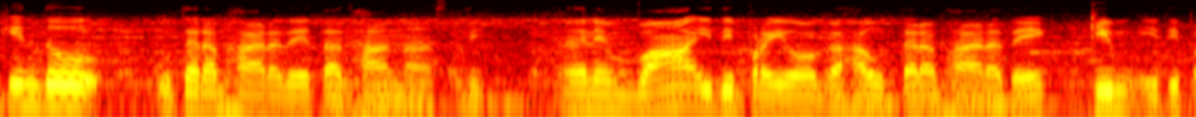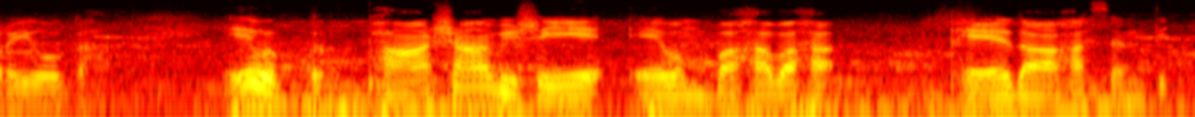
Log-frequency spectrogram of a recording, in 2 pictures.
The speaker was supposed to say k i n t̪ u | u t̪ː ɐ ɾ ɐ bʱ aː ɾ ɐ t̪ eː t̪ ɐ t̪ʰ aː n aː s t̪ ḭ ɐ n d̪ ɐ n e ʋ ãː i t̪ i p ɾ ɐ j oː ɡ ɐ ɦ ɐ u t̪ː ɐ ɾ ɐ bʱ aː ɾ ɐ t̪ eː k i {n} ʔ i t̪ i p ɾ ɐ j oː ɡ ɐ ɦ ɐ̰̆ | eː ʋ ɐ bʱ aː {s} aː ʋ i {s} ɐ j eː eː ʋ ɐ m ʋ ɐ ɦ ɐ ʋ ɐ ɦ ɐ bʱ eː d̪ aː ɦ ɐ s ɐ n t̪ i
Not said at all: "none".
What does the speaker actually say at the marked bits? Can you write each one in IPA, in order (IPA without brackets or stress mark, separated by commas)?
m, ʂ, ʂ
